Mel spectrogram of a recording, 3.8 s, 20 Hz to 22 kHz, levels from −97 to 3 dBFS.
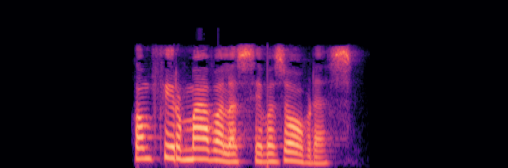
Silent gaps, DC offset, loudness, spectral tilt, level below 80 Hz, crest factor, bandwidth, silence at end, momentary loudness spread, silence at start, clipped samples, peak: none; under 0.1%; -15 LUFS; -4 dB/octave; -62 dBFS; 18 dB; 7.6 kHz; 1.2 s; 11 LU; 1 s; under 0.1%; 0 dBFS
